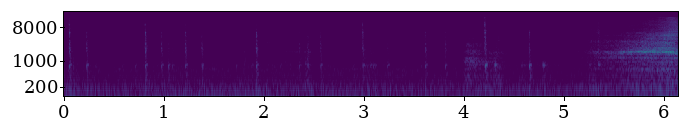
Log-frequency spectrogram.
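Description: Near silence, broken by faint, irregularly spaced ticks, with a rising rustling hiss near the end.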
